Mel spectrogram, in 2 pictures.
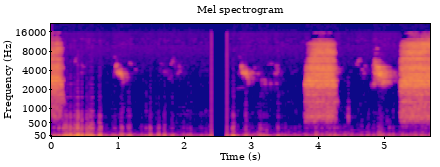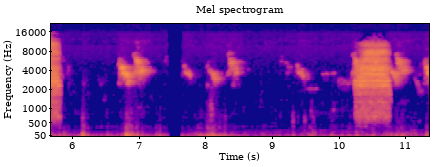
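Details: Barn owls on a nest in Cabañeros National Park, Spain, during the 2023 breeding season: three broad hissing screeches, each under a second, separated by scattered thin chittering squeaks and low thumps from the nest.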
